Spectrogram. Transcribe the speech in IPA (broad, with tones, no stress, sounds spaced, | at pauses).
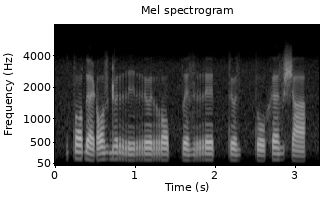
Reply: t ɔ˦ ɗ ɛ˨ ɽ ɔ˦ z ɖ ʏ˦ r i˨ r ʏ˧ r ɔ˧ pː e˧ z r e˦ tː ʏ˧ z tː o˨ x ɛ˦ z ʃ a˨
